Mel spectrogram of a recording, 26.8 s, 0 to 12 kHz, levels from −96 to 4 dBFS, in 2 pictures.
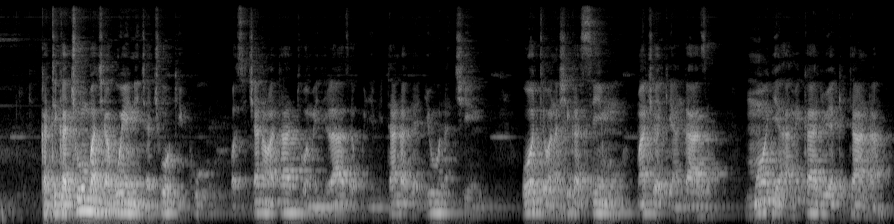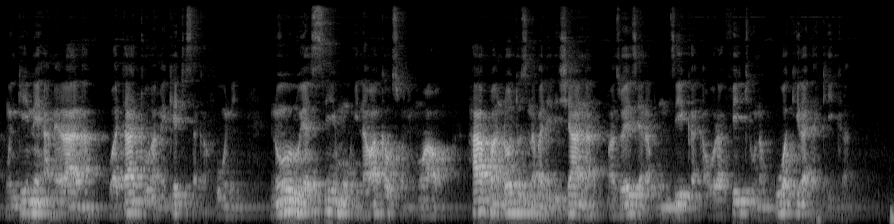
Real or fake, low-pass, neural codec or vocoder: real; 10.8 kHz; none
